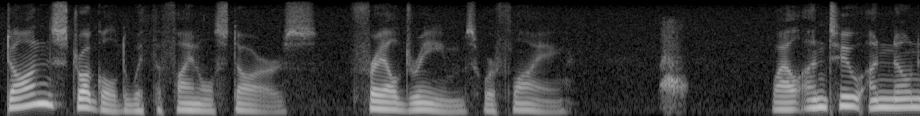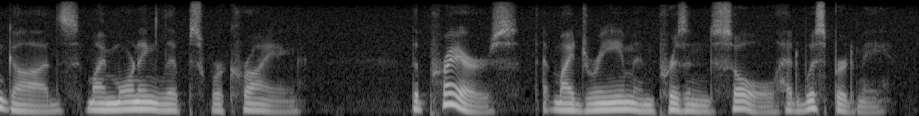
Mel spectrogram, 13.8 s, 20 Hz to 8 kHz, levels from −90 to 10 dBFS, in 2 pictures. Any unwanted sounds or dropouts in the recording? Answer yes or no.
yes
